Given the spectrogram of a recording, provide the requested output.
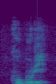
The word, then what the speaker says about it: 고구리: 세 오래 가라는 뜻이잖아요 그러니까 국호를 구리로 읽어 줘야 되는 이유가 바로 거기에 있습니다 구리 고구리 고리 고리아이 에 국호를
